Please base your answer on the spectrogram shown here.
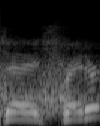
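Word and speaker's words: Jay Schroeder: back that crowd is really aroused there is schroer or J shraer spelled stroer but pronounced straighter third round draft pick of a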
